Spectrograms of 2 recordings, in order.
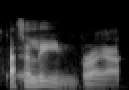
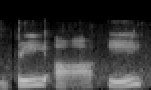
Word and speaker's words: Catherine Breillat: Cataline Breillat. Like Catherine, and the surname is Breillat.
